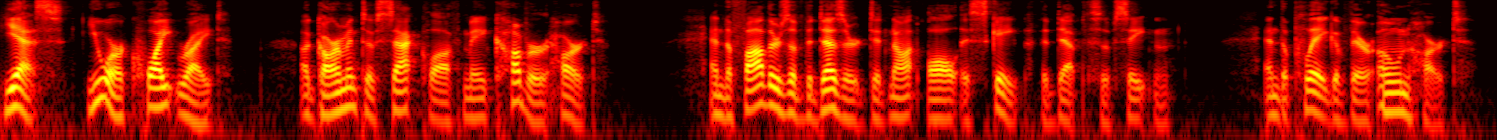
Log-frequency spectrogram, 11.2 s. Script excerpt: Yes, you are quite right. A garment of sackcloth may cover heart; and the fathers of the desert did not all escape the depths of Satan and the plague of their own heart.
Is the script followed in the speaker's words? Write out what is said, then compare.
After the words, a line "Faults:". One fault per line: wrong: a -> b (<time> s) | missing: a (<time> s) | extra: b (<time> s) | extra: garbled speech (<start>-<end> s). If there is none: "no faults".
Yes, you are quite right. A garment of sackcloth may cover heart; and the fathers of the desert did not all escape the depths of Satan and the plague of their own heart.
Faults:
no faults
